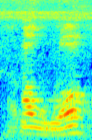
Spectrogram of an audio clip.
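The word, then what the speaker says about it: الله: tebalnya bacaan yang pertama lafadz Allah Kalau depannya fathah atau domba aku itu harus tebal Allah Allah kalau tipis di depannya kasrok ilah lillah lillah Billah Billah teknik-teknik Gimana caranya baca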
